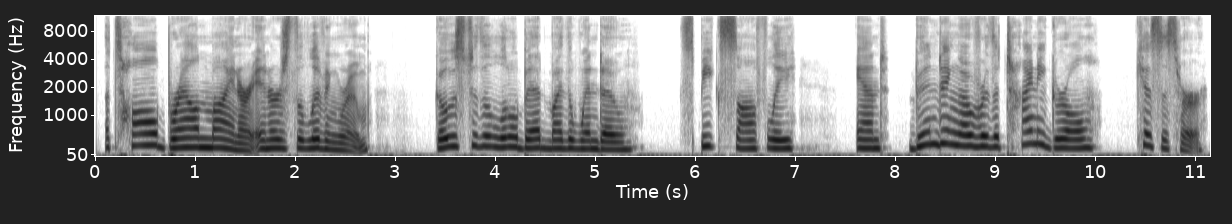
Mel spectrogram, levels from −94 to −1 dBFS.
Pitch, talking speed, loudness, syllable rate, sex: 220 Hz, 140 wpm, -16 LUFS, 4.1 syllables/s, female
